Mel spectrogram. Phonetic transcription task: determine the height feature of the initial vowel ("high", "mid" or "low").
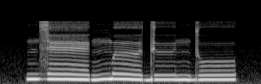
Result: mid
